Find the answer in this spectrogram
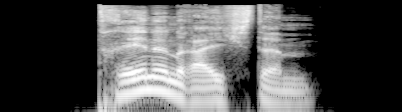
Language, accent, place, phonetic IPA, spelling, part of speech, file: German, Germany, Berlin, [ˈtʁɛːnənˌʁaɪ̯çstəm], tränenreichstem, adjective, De-tränenreichstem.ogg
- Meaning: strong dative masculine/neuter singular superlative degree of tränenreich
